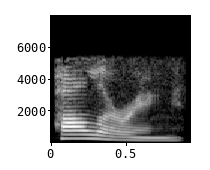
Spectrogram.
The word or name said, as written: hollering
